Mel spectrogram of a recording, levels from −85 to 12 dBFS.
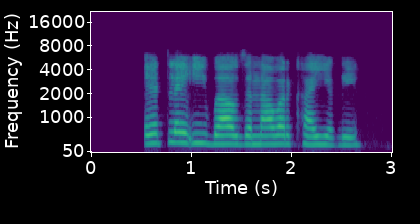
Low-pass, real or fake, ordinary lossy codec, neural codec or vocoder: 7.2 kHz; fake; Opus, 24 kbps; codec, 16 kHz, 4 kbps, X-Codec, HuBERT features, trained on balanced general audio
